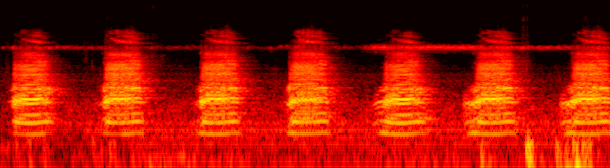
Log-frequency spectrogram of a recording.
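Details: An American bullfrog gives deep, resonant, twangy croaks, repeated roughly every one and a half seconds, heard as something like "bra".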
